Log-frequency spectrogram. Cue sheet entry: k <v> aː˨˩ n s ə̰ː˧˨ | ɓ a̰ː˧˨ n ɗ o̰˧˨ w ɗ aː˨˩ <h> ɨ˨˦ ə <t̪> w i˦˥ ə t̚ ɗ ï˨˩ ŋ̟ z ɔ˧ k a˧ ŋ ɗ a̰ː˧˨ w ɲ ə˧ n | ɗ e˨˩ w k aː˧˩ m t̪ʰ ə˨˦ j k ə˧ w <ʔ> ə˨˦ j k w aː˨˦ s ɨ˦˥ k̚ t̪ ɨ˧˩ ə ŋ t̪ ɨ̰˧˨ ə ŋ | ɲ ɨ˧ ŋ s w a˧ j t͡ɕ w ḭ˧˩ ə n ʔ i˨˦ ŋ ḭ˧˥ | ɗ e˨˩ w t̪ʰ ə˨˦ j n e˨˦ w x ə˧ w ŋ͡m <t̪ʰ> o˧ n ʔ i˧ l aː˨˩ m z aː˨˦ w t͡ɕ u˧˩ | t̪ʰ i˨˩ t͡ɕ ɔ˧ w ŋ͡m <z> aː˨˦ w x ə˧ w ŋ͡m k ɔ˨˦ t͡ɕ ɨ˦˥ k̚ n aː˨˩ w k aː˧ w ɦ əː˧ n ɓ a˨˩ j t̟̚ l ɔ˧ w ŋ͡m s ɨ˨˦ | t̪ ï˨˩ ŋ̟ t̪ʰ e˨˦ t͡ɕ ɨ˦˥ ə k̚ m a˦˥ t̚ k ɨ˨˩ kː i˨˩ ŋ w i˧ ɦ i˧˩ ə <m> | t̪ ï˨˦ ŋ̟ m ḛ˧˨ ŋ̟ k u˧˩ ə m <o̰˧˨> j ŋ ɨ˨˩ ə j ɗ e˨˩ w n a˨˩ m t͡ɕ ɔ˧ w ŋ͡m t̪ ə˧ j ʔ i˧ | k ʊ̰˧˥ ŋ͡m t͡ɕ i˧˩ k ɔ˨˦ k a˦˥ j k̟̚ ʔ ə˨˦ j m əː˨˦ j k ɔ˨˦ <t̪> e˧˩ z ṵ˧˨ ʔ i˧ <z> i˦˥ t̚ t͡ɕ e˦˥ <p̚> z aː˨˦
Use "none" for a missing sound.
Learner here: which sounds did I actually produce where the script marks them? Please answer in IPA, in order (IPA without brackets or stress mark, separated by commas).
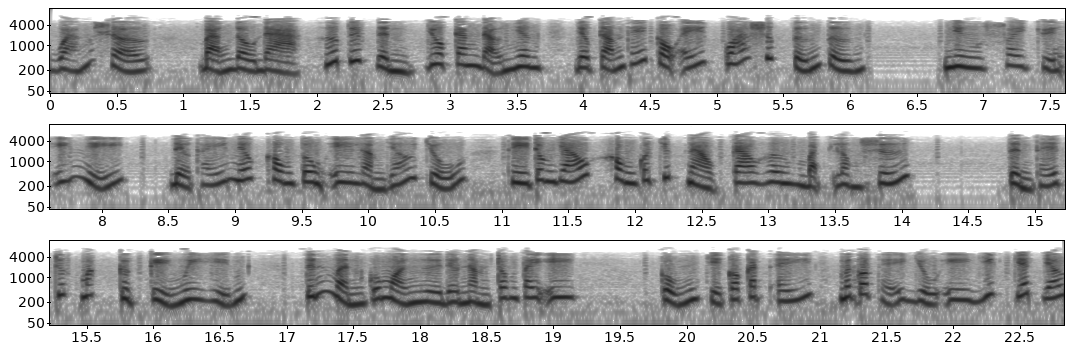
w, h, t̪, ʔ, t̪, z, m, ɔ̰˧˨, t̪ʰ, z, t̚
